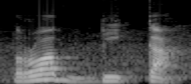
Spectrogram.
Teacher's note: کاف کو باریک ادا کریں گے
